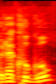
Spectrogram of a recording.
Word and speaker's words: rakugo: Martin Savard, qui était présent à l'événement et qui était un conteur de rakugo. J'ai-tu bien prononcé, Martin? Oui, le rakugo.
